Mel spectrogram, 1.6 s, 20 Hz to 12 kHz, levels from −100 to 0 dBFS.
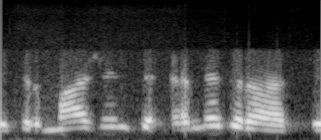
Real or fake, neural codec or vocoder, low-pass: real; none; 10.8 kHz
